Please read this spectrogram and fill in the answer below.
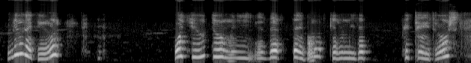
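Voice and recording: An extremely high, squeaky put-on character voice speaks with long, frequent pauses. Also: moderate pace.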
